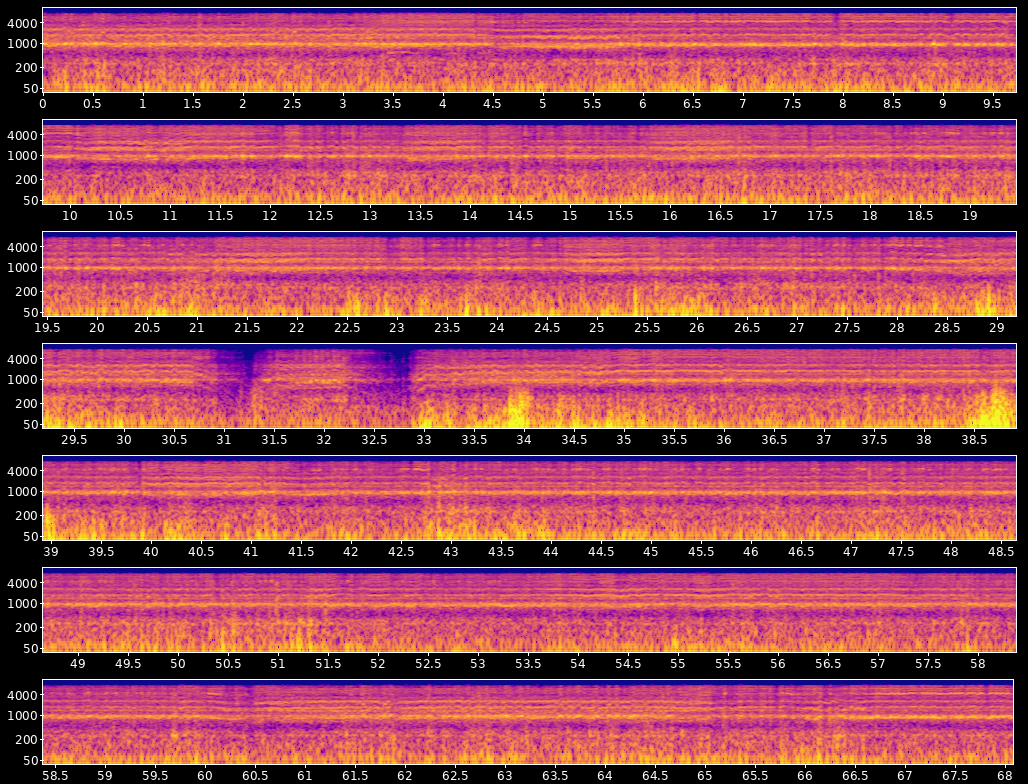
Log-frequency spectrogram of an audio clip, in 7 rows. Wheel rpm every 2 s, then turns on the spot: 190, 210, 220, 230, 230, 220, 230, 230, 230, 230, 230, 230, 230, 230, 210, 110, 110, 210, 230, 230, 220, 230, 230, 240, 230, 230, 230, 230, 230, 230, 200, 200, 200, 220.
none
